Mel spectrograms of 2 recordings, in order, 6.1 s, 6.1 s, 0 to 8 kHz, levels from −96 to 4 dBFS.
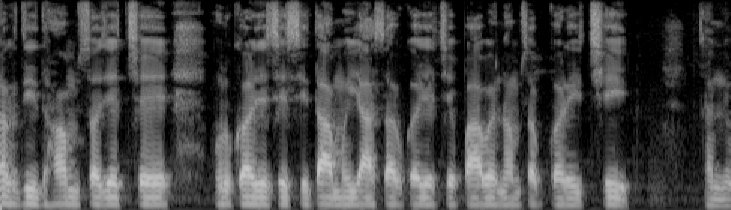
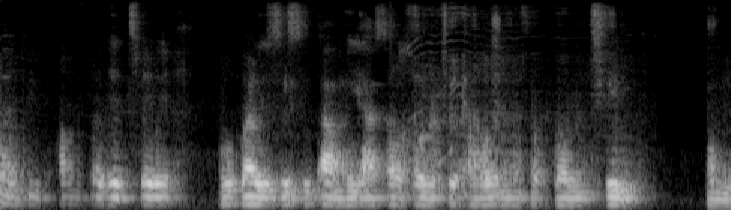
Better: first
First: none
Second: noise reduction (neural mask model DeepFilterNet 3)

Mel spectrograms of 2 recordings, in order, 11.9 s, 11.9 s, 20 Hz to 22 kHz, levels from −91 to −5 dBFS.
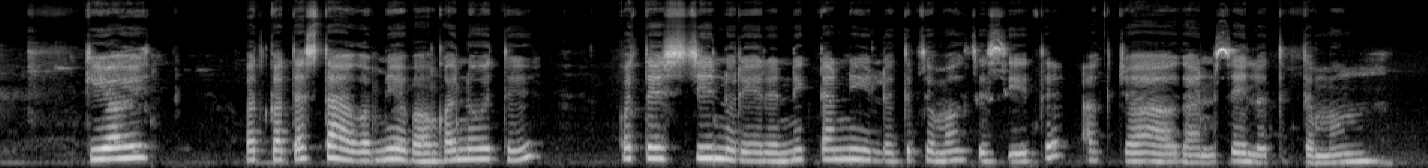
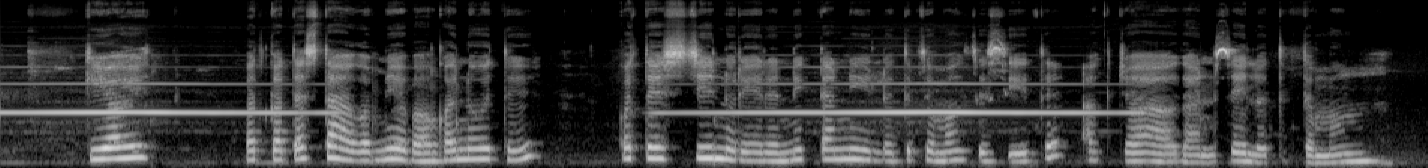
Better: first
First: none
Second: background sound (Wind instrument, woodwind instrument); 5 dB below the speech

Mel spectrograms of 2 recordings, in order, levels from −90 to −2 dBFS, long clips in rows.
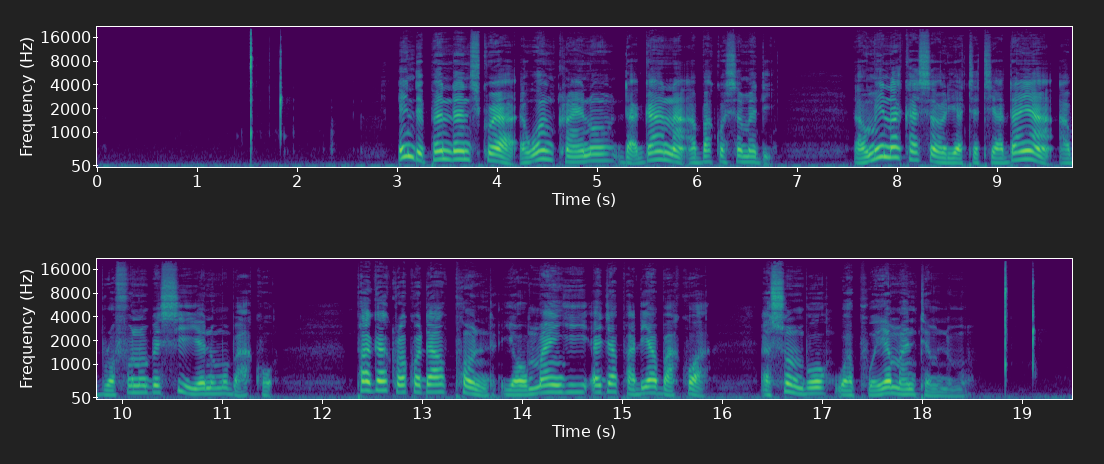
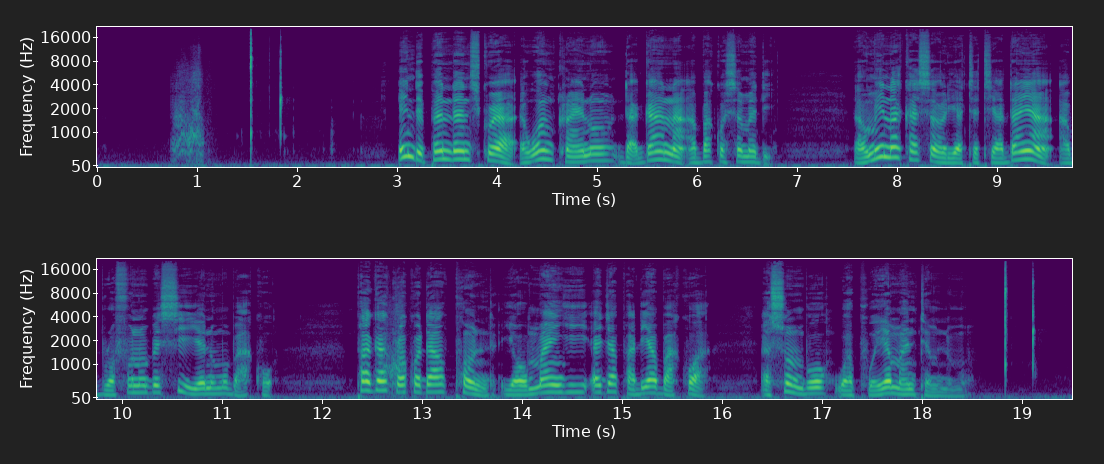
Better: first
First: none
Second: background sound (Zipper (clothing)); 17 dB below the speech

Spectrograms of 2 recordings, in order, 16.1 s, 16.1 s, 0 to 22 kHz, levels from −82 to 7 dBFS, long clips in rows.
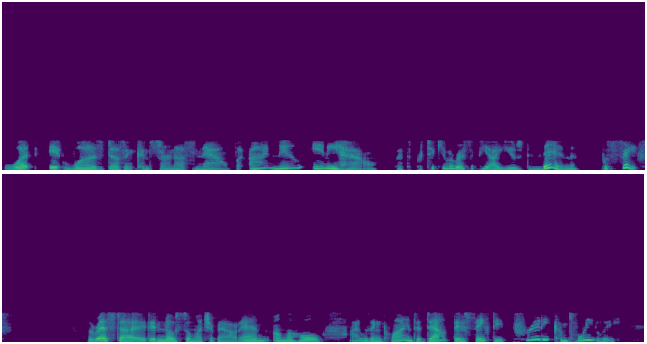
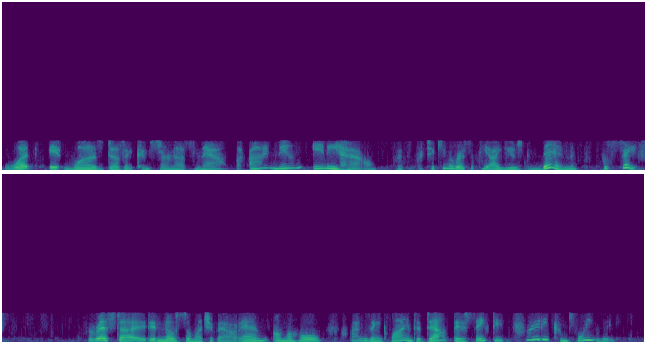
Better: first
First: none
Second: noise reduction (neural separator model SepFormer DNS4)

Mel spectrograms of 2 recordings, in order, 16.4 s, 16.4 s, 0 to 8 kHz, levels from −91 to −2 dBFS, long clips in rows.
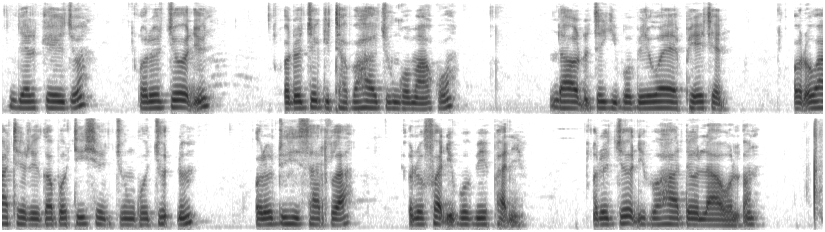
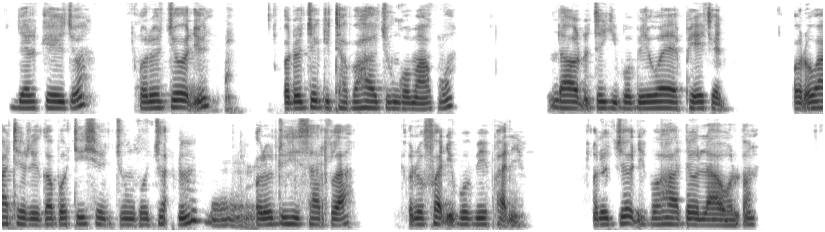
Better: first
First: none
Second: noise reduction (neural mask model Resemble Enhance denoiser)

